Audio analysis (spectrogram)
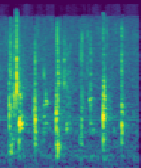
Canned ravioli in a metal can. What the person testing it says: when I shake the can you can hear it it sounds kind of soupy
